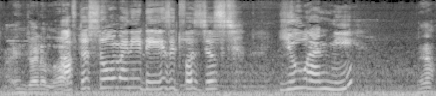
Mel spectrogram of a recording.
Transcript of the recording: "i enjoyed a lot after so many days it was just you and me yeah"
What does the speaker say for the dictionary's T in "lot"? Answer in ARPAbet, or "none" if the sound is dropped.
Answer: none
